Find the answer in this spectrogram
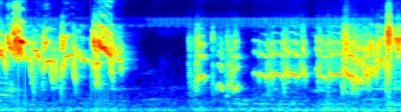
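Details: A playing budgerigar gives two loud buzzy squawks, falls silent briefly, then resumes with soft clicking chirps and a rising, chattering warble.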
